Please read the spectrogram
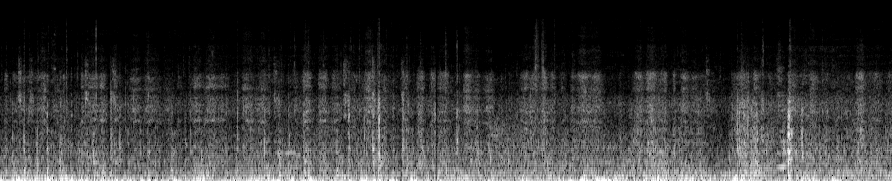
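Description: Mountain bike riding down a dirt trail: a steady rumble of wind on the microphone and tyres rolling over the ground, with a few sharp rattles and knocks from the bike over roots, the clearest near the end.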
